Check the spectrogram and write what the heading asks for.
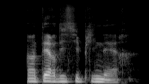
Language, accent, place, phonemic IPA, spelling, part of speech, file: French, France, Lyon, /ɛ̃.tɛʁ.di.si.pli.nɛʁ/, interdisciplinaire, adjective, LL-Q150 (fra)-interdisciplinaire.wav
- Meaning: interdisciplinary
